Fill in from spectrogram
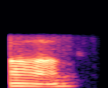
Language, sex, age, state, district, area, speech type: Manipuri, male, 45-60, Manipur, Imphal West, urban, conversation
